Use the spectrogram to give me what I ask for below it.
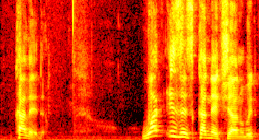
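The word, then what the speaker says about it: Khaled: now, just like them, DJ Khalib, I'm pronouncing his name right? Khalid.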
